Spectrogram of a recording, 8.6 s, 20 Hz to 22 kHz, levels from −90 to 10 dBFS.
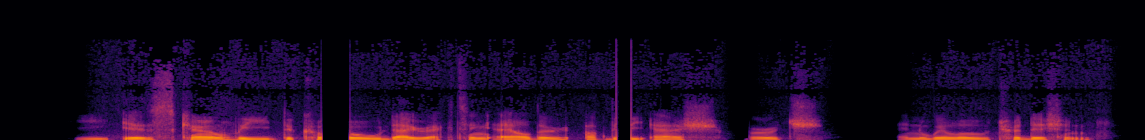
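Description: Bluetooth stall dropouts interrupt this speech clip twice: from 2.42 to 2.63 s, right after "is currently the", and from 4.63 to 4.74 s, after "elder of". Each time the sound cuts to dead silence for about 0.22 s and then 0.11 s before carrying on. The likely cause is radio interference delaying packets so the headphone buffer empties and playback halts until the retransmitted audio arrives.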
